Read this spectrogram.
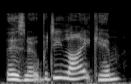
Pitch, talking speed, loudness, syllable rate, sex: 245 Hz, 180 wpm, -16 LUFS, 6.3 syllables/s, female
